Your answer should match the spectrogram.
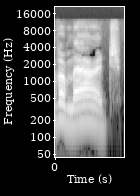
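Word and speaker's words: Mileva Marić: Do I have it? Am I pronouncing it correctly? – Yeah, Mileva Maric was a brooding,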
